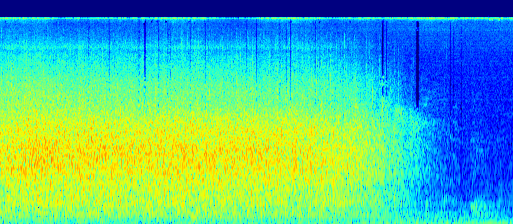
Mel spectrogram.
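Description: A large seated audience applauding in a hall, steady for about seven seconds and then dying away near the end.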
